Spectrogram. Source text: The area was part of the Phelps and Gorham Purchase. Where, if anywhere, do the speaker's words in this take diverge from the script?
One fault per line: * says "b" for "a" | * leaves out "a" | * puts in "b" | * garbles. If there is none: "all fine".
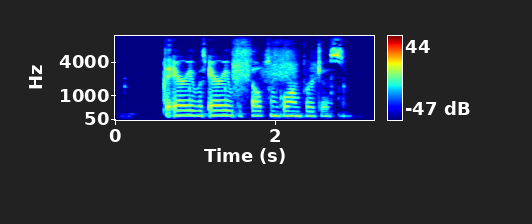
* says "area" for "part"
